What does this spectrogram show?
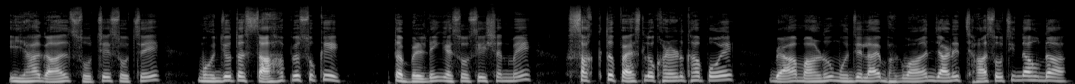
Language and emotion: Sindhi, fearful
